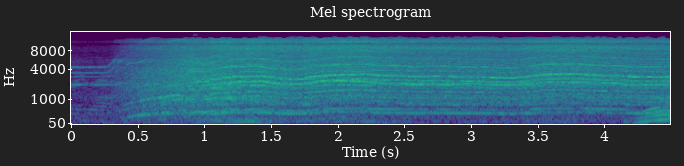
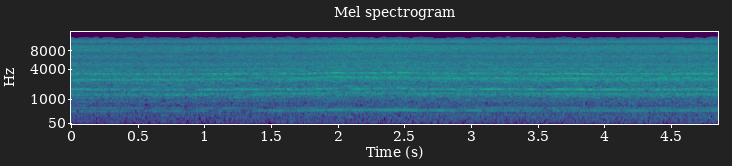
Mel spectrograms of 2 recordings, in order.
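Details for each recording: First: Diatone Taycan 25 cinewhoop on an 850 mAh 4S battery with a Caddx Vista, after 3D-printed duct sleeves closed the gap between ducts and props: a smooth, softer high whine rising and dipping with throttle, no buzz or rattle, noticeably quieter than before. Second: Diatone Taycan 25 cinewhoop on 4S, stock ducts before noise-reduction inserts: piercing steady high whine with buzzy edge and little low end; excess noise blamed on large gap between propellers and ducts, too loud to enjoy flying.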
